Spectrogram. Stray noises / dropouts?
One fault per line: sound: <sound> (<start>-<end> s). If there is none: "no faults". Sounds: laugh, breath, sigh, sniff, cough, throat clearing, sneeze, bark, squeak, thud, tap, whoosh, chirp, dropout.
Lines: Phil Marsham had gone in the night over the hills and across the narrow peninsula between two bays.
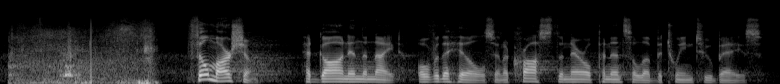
sound: bark (0.1-1.6 s)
